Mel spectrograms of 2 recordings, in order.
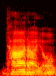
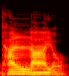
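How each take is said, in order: First: The middle consonant is a single light r. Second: The middle consonant is a doubled l sound. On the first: The speaker calls it wrong. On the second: The speaker calls it right.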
